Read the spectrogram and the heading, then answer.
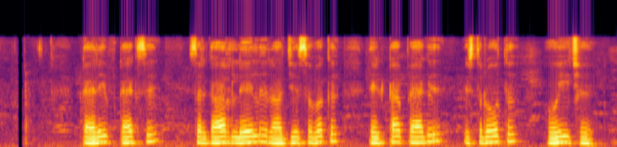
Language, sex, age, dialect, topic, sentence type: Maithili, male, 31-35, Eastern / Thethi, banking, statement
